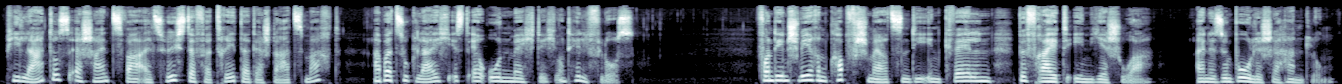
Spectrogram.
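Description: A woman narrating a scripted literary radio feature in a measured, explanatory manner. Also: low-pitched, expressive, warm tone, slightly rough, dry recording, clean studio sound. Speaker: documentary narrator.

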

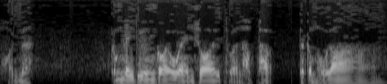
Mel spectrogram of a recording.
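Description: Radio drama lead: reserved young working man, Hong Kong accent, low soft-toned voice, subdued and quietly hurt. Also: fairly even intonation, measured pace, a little hiss or hum. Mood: restrained, piqued. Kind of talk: Cantonese radio drama acting with inner monologue.

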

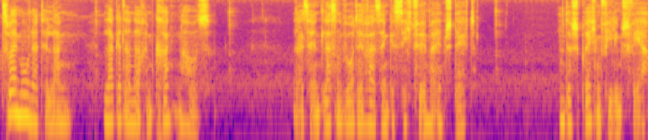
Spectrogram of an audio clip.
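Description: A woman's voice: fairly low pitch, fairly even intonation, measured pace, gravelly, long pauses, slightly rough, heavily acted. An actress playing a sombre, guarded sister recounting her brother's life in a radio drama. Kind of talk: German radio drama acting.

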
